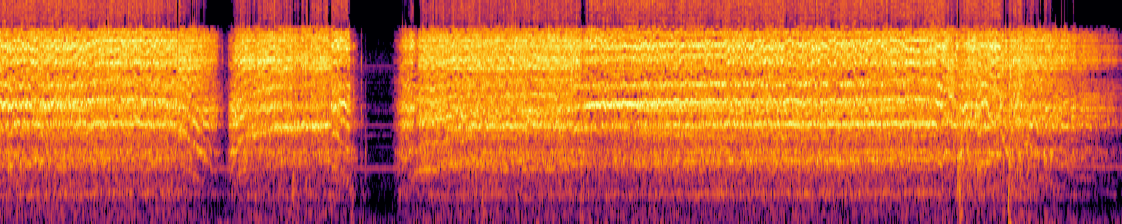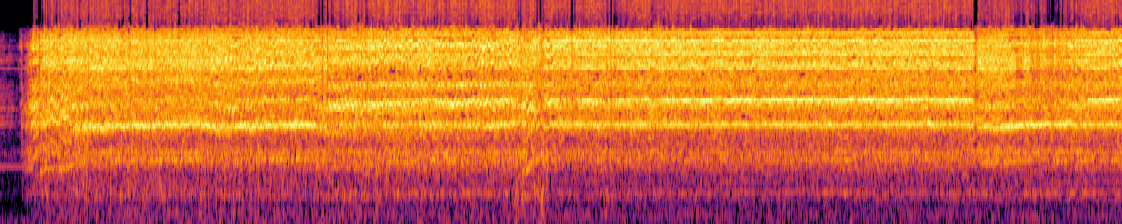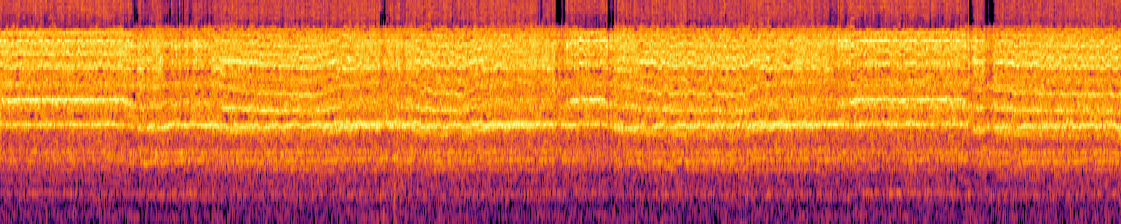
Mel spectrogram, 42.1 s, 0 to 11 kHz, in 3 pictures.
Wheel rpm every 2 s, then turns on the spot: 220, 150, 110, 200, 210, 220, 110, 130, 230, 220, 230, 240, 230, 230, 230, 220, 220, 230, 210, 230, 220.
none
